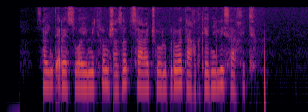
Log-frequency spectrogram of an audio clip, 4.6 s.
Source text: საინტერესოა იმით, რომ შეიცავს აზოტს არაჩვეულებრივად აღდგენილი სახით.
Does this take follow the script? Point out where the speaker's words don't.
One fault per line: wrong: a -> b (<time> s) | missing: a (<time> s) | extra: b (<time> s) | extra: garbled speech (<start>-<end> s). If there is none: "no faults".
missing: შეიცავს (1.6 s)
